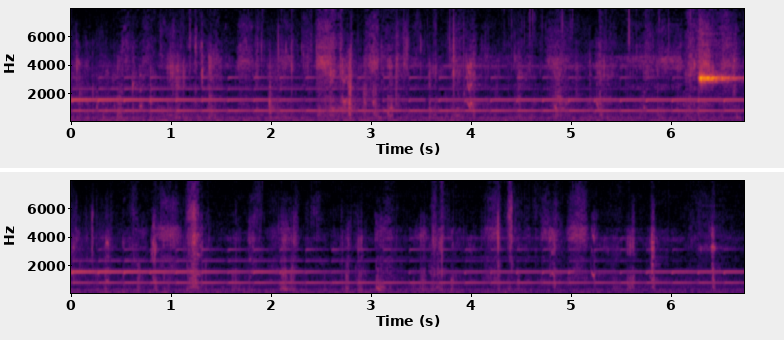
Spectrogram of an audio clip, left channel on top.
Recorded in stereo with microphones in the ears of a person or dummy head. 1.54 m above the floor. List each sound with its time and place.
0.0 s a vehicle: 10° right (ahead or behind); by 6.7 s centre (ahead or behind)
